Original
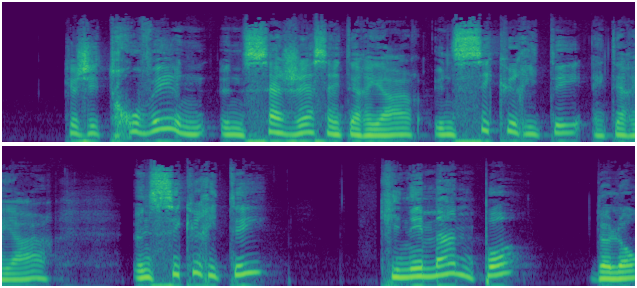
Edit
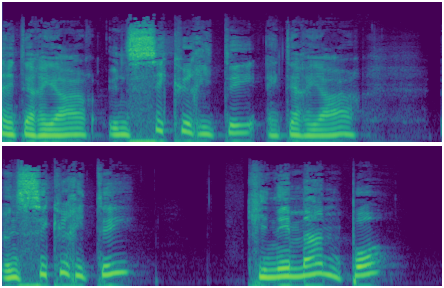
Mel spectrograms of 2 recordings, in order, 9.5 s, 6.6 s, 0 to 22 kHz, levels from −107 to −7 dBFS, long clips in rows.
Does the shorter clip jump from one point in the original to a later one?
no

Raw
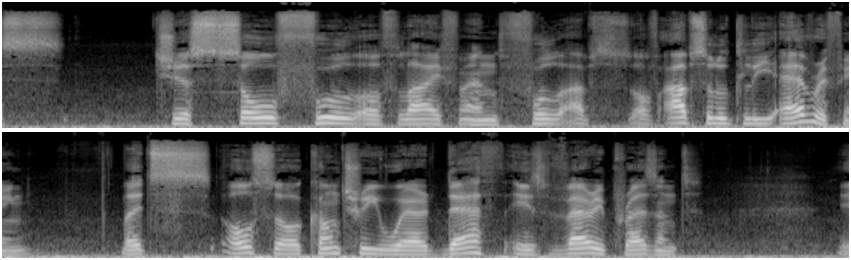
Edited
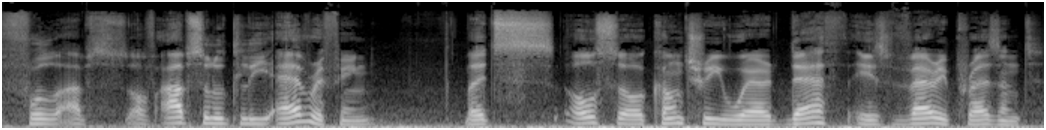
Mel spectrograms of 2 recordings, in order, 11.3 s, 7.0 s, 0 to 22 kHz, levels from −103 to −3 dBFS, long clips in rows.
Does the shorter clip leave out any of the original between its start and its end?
no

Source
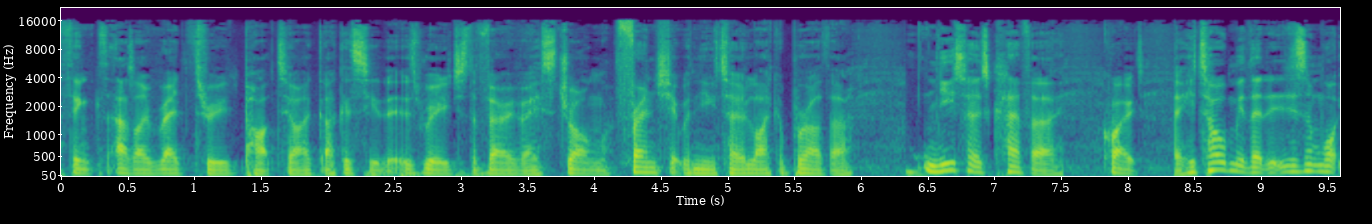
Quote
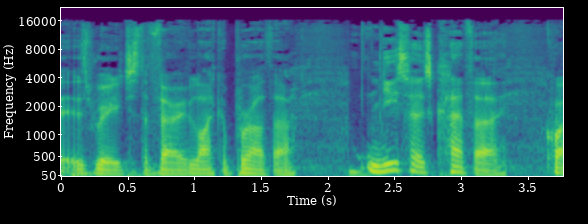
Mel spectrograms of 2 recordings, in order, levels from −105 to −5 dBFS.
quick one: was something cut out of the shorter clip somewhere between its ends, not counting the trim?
yes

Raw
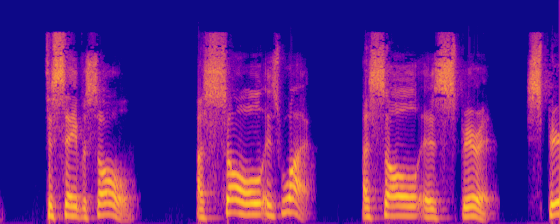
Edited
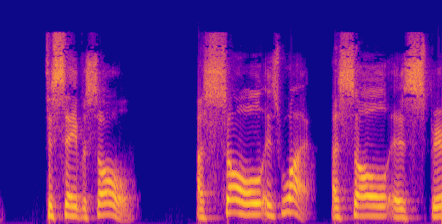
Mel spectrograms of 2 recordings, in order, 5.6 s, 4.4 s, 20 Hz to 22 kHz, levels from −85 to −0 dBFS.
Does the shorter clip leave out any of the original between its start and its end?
yes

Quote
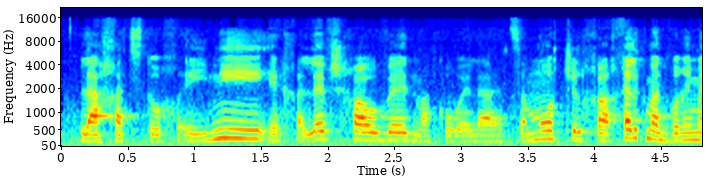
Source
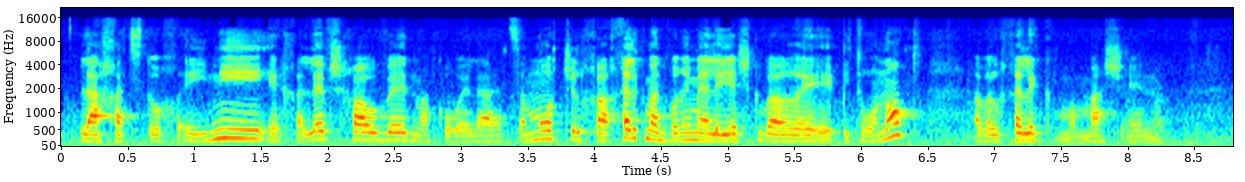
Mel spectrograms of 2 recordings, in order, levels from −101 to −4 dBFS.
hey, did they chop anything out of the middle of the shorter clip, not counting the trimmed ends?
no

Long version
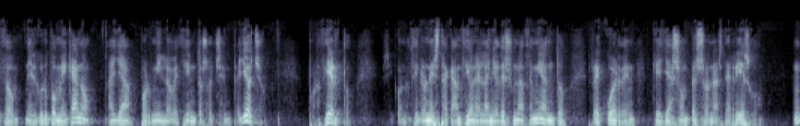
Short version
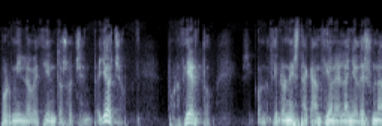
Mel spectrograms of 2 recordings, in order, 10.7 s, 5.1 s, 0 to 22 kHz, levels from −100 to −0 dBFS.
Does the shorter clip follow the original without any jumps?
yes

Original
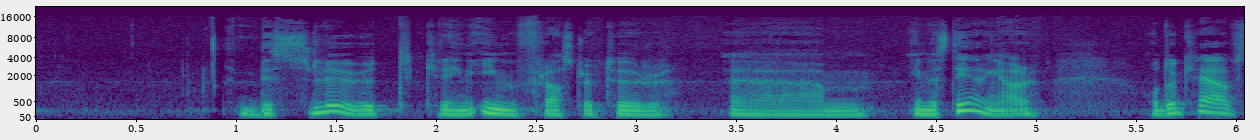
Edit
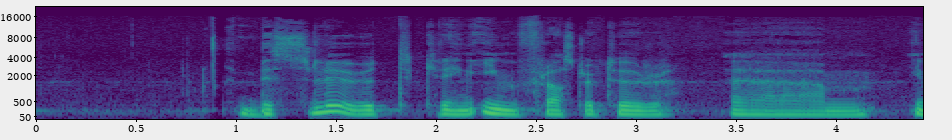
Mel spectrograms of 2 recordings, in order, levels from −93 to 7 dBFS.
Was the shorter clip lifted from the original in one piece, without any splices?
yes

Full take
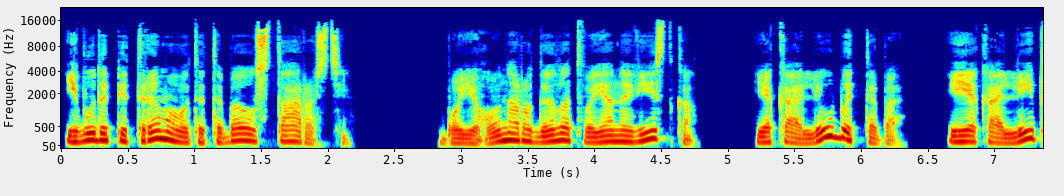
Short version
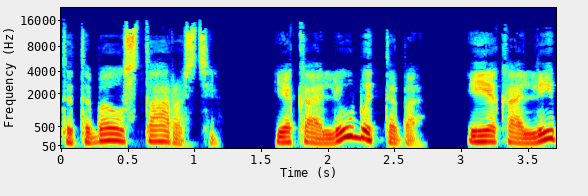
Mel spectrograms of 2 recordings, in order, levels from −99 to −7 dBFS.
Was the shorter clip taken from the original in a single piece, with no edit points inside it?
no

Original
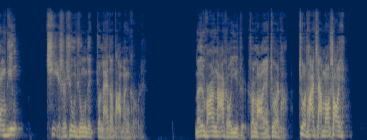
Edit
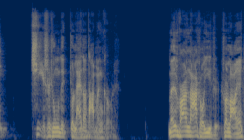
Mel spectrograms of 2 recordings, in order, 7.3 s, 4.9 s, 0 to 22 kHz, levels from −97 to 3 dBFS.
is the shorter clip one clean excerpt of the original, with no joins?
no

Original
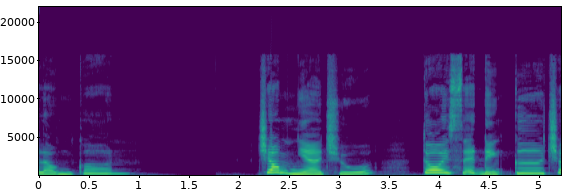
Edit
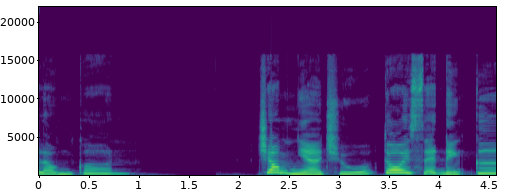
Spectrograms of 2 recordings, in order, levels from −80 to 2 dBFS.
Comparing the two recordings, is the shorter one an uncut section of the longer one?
no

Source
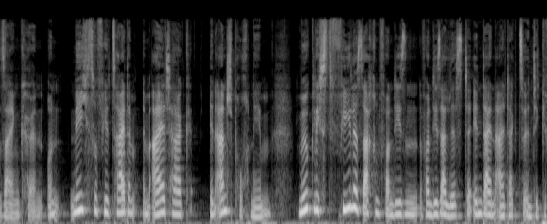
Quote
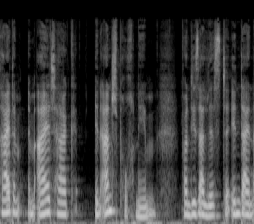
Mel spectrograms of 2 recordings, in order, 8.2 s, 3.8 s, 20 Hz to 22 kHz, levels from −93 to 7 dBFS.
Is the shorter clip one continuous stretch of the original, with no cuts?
no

